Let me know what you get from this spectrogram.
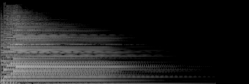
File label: Gb Minor Major 13th Gb down Guitar DADGAD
